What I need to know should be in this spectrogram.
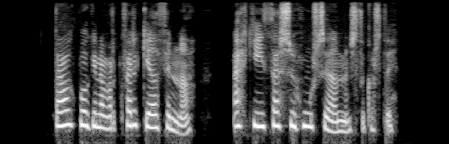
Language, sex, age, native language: Icelandic, female, 18-19, Icelandic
